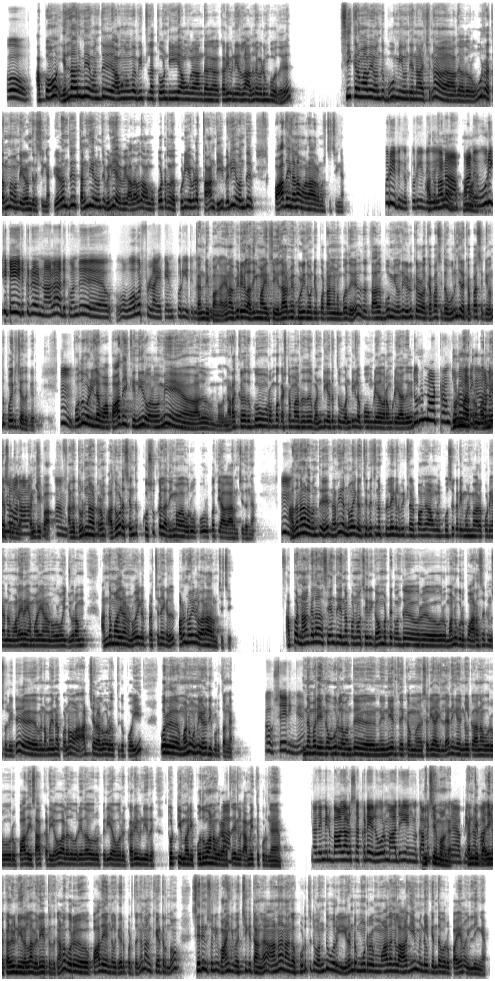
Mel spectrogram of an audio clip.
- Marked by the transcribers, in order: breath; drawn out: "வந்து"
- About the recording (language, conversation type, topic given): Tamil, podcast, மக்கள் சேர்ந்து தீர்வு கண்ட ஒரு பிரச்சனை பற்றி கூற முடியுமா?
